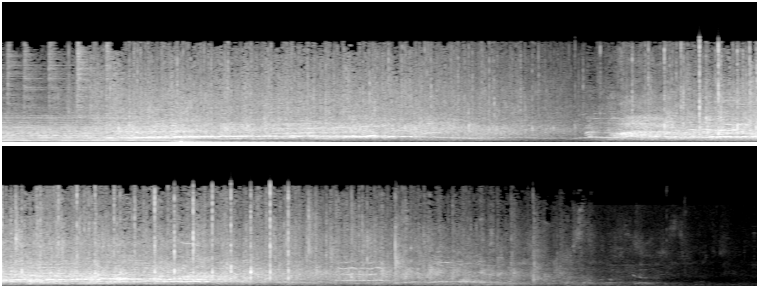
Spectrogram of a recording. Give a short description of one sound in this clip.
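A big band plays in a large, echoing hall.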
